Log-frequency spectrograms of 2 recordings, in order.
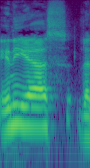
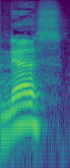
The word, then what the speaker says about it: NES: the list number five people who call the NES the nests are the Super Nintendo the snis know I get why they do it it's just a quick convenient way to say it fewer syllables Vaness is quicker to say than the NES but it's wrong it's not the nest it's the NES or the Nintendo Entertainment System thus Ness it's not thus nest that's not what it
